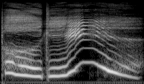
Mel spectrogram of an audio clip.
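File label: story, Japanese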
